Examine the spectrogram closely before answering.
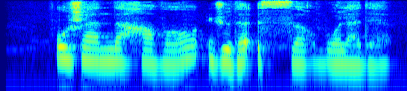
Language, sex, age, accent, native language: Uzbek, female, 18-24, Jizzax, Uzbek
